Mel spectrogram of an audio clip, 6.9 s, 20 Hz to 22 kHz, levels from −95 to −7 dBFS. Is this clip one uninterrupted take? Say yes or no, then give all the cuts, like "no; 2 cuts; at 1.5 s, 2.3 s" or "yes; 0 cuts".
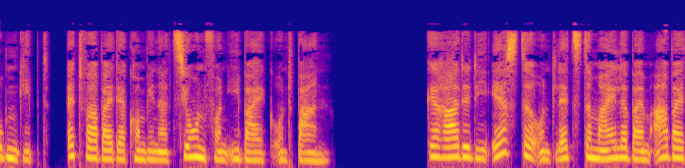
yes; 0 cuts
